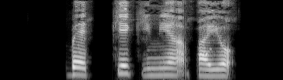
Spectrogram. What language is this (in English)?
Matsés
